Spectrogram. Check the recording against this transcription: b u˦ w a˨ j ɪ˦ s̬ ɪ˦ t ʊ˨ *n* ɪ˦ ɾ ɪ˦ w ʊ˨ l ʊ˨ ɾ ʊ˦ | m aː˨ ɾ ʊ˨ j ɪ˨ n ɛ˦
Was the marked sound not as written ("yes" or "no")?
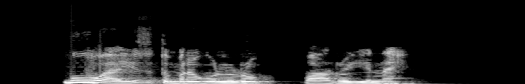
yes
